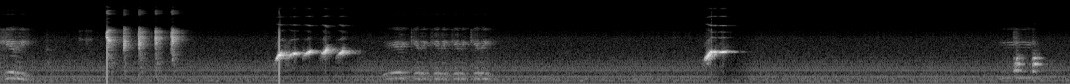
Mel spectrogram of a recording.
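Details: African grey parrot raised around chickens, imitating them: clucking pulsed bursts, rising whistled notes and low warbled clucks, spaced by pauses, ending in a soft short squawk.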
